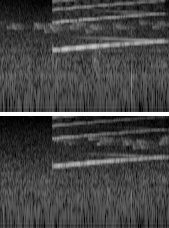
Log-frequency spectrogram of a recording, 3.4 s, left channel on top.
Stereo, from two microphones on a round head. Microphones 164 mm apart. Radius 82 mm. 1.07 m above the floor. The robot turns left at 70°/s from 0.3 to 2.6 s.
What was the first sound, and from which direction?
A siren, 5° left (ahead or behind).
